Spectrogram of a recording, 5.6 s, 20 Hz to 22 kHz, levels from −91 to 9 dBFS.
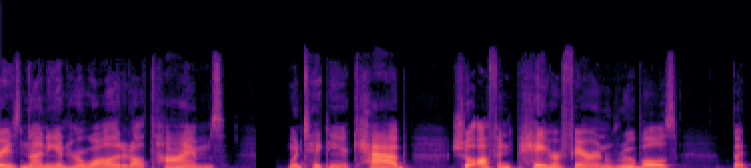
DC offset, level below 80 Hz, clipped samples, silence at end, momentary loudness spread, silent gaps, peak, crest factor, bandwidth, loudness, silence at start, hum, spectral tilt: under 0.1%; -58 dBFS; under 0.1%; 0.05 s; 11 LU; 1.95-2.05 s; -4 dBFS; 22 dB; 15.5 kHz; -25 LUFS; 0 s; none; -5 dB/octave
